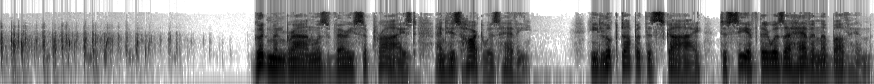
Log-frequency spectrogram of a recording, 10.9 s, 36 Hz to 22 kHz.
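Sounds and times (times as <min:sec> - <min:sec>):
horses galloping: 0:00.0 - 0:02.3
speech: 0:03.2 - 0:06.7, 0:07.4 - 0:10.9.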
